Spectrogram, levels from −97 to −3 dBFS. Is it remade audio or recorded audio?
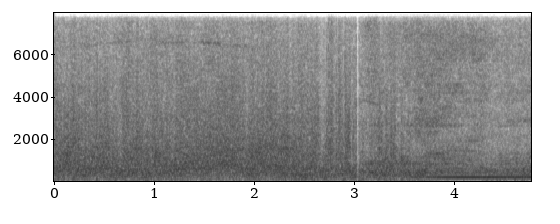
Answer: recorded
